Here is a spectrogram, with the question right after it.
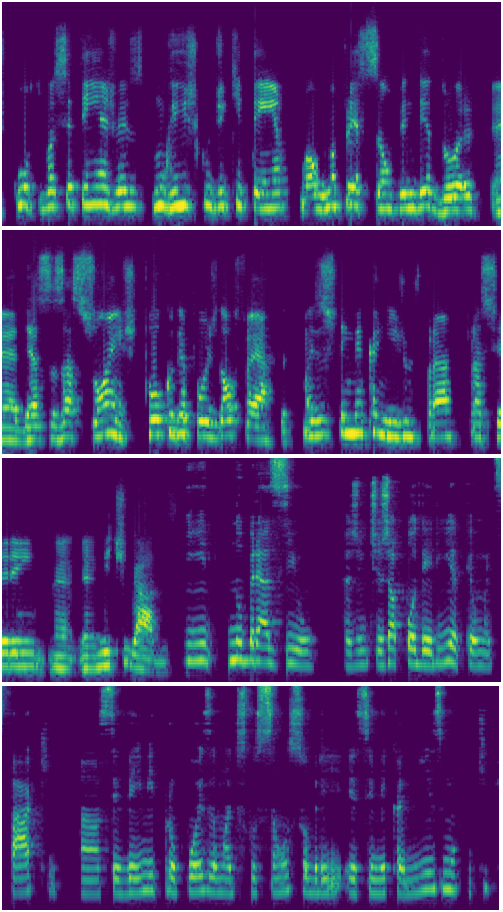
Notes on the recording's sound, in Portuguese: Este episódio foi gravado via internet em home office.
